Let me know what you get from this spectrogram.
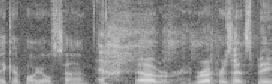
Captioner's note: laughs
